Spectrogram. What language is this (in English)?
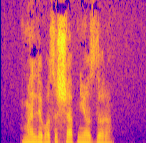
Persian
